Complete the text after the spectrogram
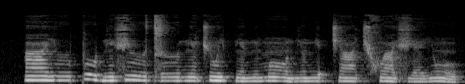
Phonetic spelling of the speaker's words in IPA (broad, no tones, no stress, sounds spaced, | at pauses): ãː j ɯː p u bʲ ɛ̃ fʲ ɯː d͡z ɯː mʲ ɛ̃ t͡ʃ ũ j pʲ ɛ̃ mʲ ũ m õː bʲ ũ mʲ ɛ ʔ t͡ʃ ãː t͡ʃ χʷ ã fʲ ɛː j ũ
